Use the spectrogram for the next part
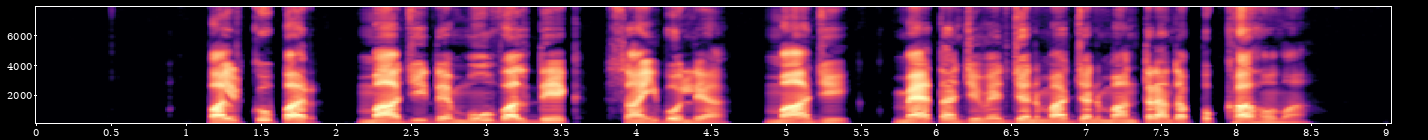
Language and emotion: Punjabi, neutral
